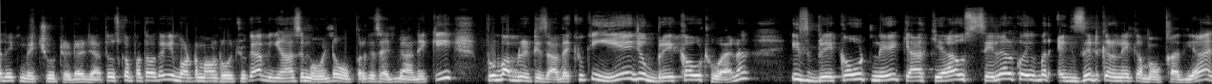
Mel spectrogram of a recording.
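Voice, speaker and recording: A man's voice: a little high, a little mellow. A young man explaining trading charts as a lesson, asking questions and answering them himself, repeating phrases for emphasis. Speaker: trading educator.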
